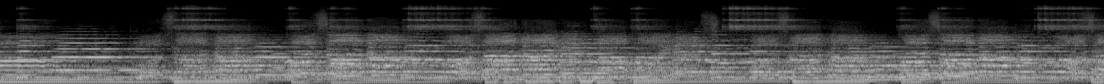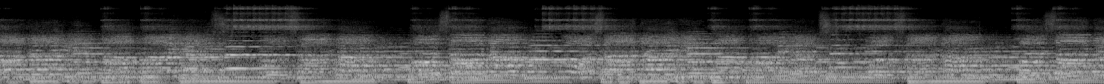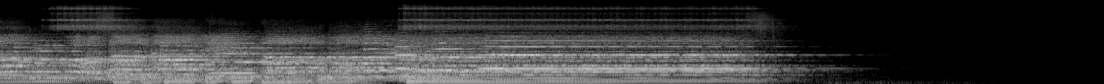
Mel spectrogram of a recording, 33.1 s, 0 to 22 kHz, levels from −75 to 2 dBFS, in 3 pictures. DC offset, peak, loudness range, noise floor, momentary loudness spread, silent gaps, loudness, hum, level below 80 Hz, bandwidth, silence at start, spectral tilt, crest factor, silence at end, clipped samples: under 0.1%; -4 dBFS; 4 LU; -80 dBFS; 5 LU; none; -20 LUFS; none; -38 dBFS; 17.5 kHz; 0 s; -5 dB/octave; 16 dB; 2.95 s; under 0.1%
